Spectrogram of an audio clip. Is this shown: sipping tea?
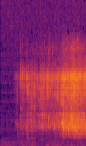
no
